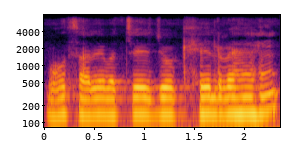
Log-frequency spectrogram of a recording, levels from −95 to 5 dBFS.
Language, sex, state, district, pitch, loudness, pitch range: Hindi, male, Jharkhand, Deoghar, 140 Hz, -12 LUFS, 135-140 Hz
